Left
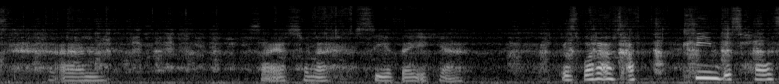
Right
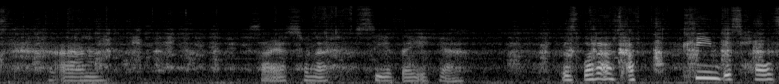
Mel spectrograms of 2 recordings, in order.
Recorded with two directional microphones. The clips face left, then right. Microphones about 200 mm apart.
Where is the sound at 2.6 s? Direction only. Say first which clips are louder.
Left 2 dB; 15° left (ahead or behind).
